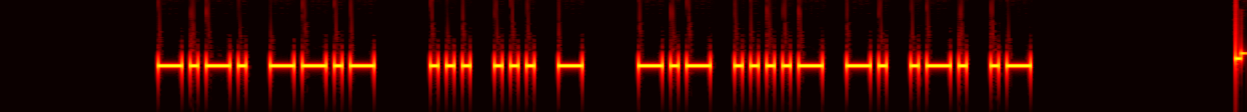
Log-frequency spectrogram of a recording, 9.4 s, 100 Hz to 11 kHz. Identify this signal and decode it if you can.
Morse code, heard as a keyed tone, about 20 wpm, 700 Hz. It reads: CQ SST K4NRA
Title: K1USN SST QSO Practice - 20wpm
